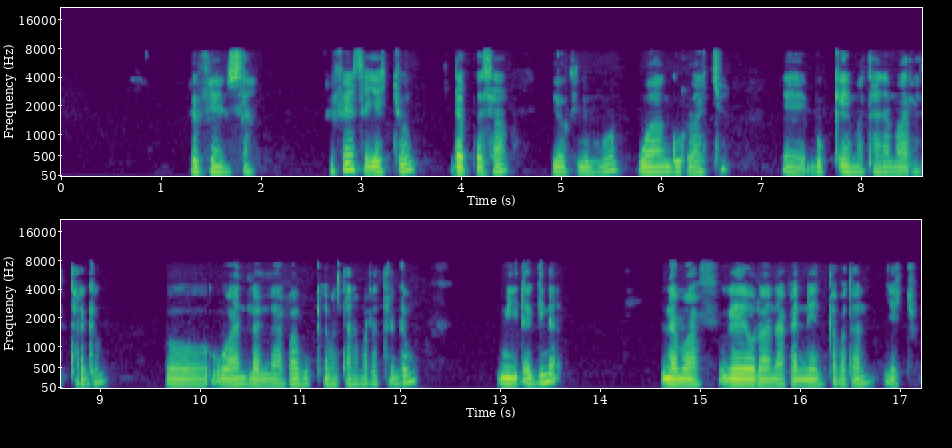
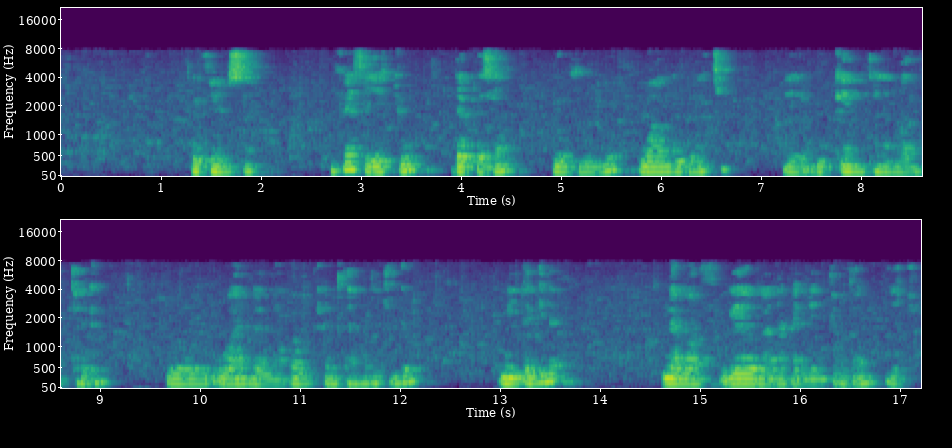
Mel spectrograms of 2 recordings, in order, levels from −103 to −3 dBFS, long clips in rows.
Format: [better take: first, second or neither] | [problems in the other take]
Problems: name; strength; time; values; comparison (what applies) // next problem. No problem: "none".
first | noise reduction (classical method WPE with log-MMSE)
